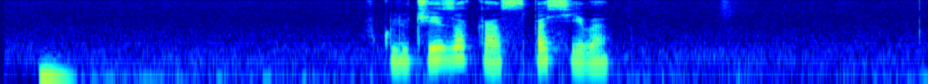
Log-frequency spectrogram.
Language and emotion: Russian, neutral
